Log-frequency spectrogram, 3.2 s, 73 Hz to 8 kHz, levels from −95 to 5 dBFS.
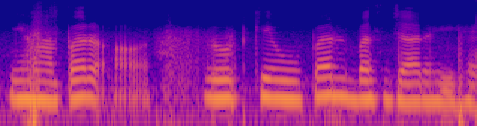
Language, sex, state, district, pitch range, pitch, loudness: Hindi, female, Andhra Pradesh, Anantapur, 195-215 Hz, 205 Hz, -31 LUFS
